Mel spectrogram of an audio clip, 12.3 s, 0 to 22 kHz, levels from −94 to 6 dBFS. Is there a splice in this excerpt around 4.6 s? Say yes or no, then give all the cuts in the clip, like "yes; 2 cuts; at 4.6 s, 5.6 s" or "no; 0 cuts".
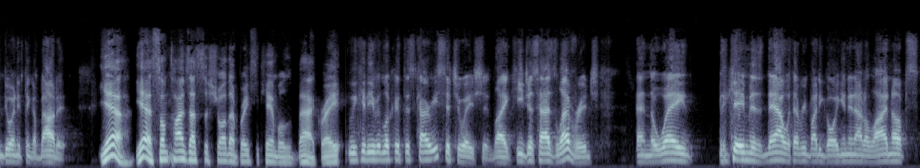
no; 0 cuts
